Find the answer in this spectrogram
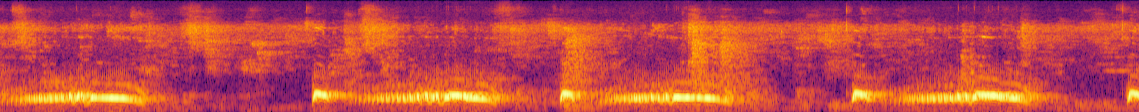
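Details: Agitated Indonesian local Barbary dove, a lure call for other doves, giving four drawn-out purring coos, each rolling then dipping down, separated by short pauses of a second or so.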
